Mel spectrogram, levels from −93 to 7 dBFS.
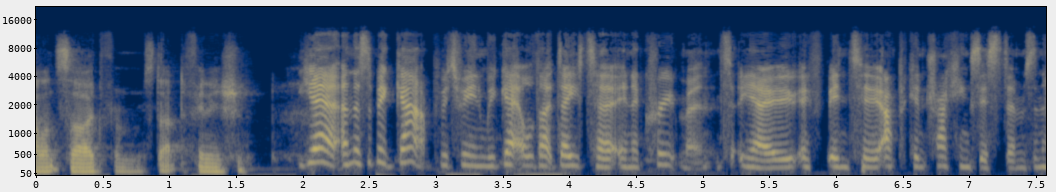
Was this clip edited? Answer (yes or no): no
